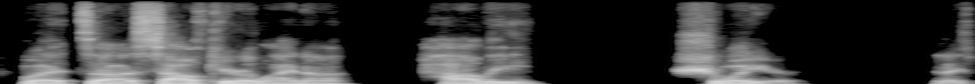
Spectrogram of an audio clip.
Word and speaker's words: Shawyer: too great uh but uh South Carolina Holly Shyer did I pronounce that correct H awesome awesome thanks for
